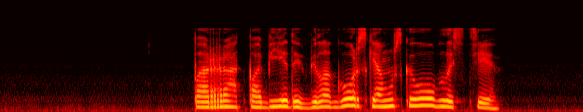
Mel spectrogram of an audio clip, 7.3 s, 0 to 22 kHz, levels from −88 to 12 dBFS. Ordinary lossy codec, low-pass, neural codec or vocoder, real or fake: none; none; codec, 16 kHz, 8 kbps, FunCodec, trained on LibriTTS, 25 frames a second; fake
